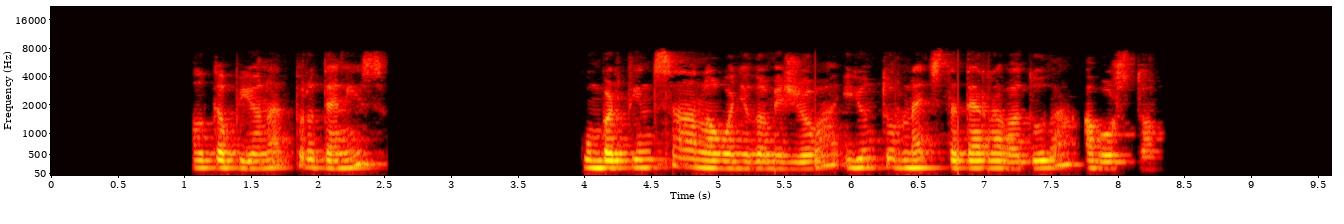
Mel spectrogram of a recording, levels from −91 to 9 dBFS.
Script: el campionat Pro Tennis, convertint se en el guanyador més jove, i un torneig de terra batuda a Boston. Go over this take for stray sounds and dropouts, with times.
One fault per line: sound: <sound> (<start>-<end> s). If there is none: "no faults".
no faults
